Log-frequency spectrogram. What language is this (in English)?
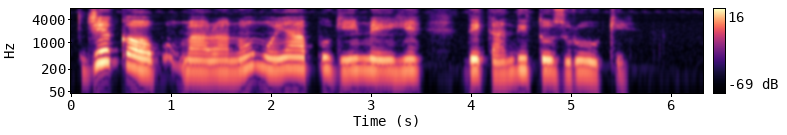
Igbo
